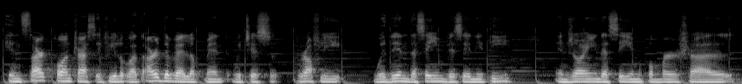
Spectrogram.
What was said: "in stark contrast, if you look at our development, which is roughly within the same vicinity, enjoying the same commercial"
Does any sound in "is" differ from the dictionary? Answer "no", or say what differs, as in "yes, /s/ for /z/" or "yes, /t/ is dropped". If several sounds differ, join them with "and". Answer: yes, /s/ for /z/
